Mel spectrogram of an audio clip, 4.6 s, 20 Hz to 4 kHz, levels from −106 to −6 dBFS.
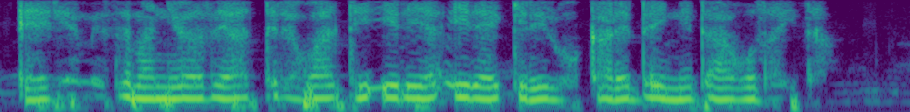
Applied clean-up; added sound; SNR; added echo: none; none; none; none.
